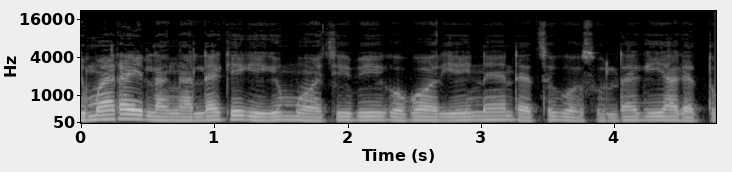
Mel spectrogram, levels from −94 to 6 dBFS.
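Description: No technical faults can be heard anywhere in this speech recording, and the signal holds steady throughout.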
